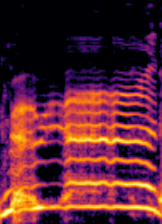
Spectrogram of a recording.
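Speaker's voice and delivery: high, stretched mock-spooky name call; drawn-out taunting call. Haunt actor trapping her in a corner, taunting drawn-out call. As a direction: tease her with a long, creepy call. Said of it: "he used to be like".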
